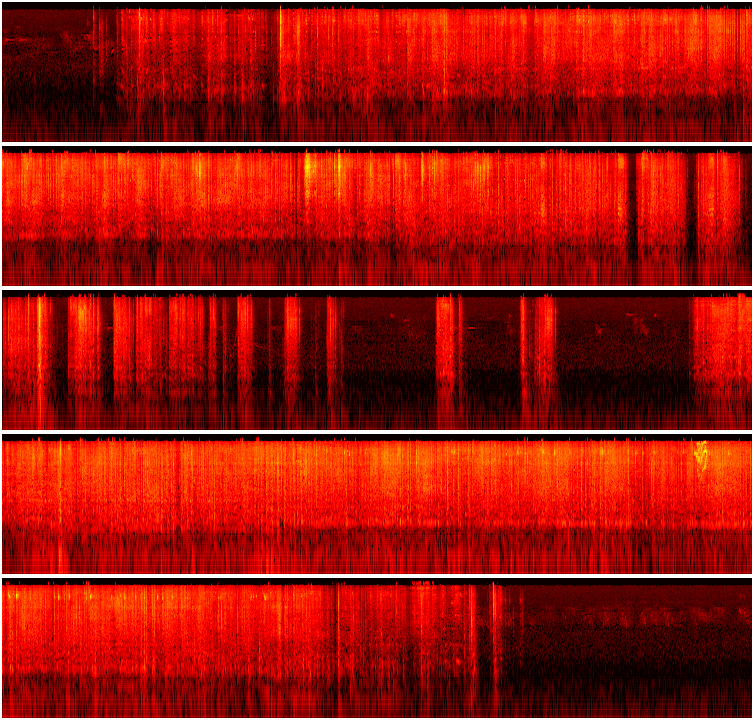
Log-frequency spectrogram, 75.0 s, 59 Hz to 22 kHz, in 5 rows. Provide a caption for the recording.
30 Years old Shutter Blinds Sound Effect
We have 30 years old window blinds around the house and I recorded the Up and Down from the outside of the building with my Zoom H6 in 92/24 HD!
windowblind, windowsound, squeezing, open, scary, shutters, pulling, lifting, sliding, blinds, window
